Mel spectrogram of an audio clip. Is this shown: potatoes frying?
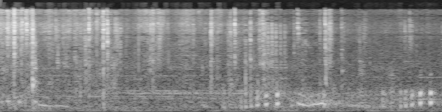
no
